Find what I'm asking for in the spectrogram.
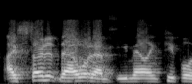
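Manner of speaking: ordinary talk, nothing marked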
